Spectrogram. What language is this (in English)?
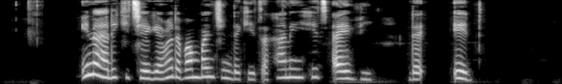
Hausa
